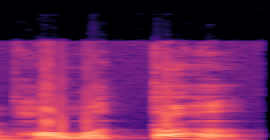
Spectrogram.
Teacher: इसे विसर्ग कहते हैं इसका उच्चारण ह के तरह किया जाता है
